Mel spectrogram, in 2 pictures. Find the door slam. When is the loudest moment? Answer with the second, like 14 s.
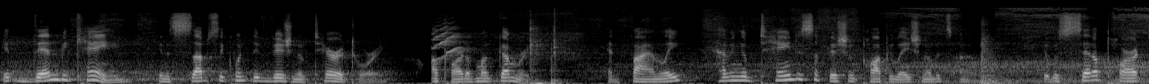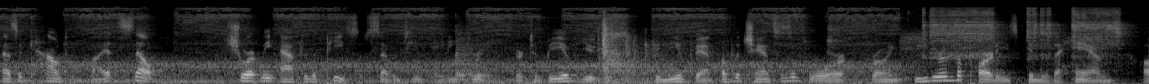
18 s.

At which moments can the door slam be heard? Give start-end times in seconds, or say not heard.
4.3-5.6, 9.8-10.3, 17.4-18.9.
